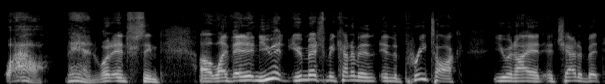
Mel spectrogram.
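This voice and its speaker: A man's voice: on the high side, animated, a little fast, no echo, studio quality. A man hosting a podcast interview, casual and upbeat, calling his guest "man". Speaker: podcast host.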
